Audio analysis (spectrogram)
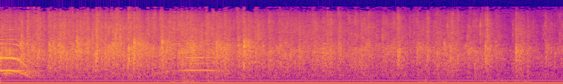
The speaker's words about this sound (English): Thank you, guys. Please give them an applause.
